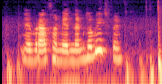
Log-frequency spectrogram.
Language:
Polish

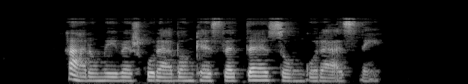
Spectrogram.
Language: Hungarian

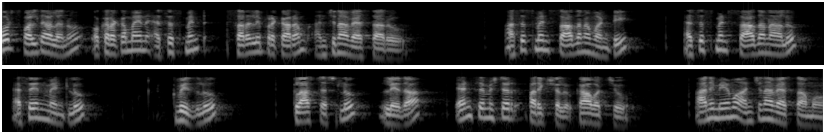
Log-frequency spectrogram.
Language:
Telugu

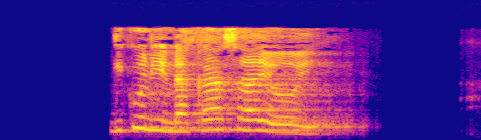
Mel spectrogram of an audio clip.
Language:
Rombo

